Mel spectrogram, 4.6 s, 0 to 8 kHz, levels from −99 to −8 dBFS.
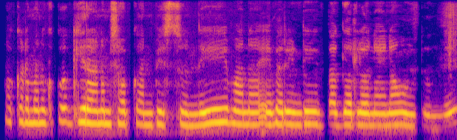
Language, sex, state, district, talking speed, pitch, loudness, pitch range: Telugu, female, Telangana, Karimnagar, 130 wpm, 235 Hz, -21 LUFS, 225-255 Hz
